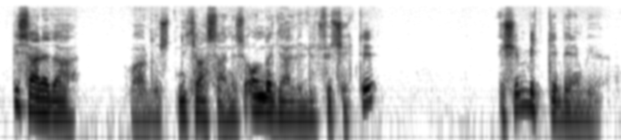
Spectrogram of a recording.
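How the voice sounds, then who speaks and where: A man's voice has a dark, mellow tone and is somewhat breathy. He speaks at a moderate pace against a quiet background. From Istanbul, Turkey. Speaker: film director and producer. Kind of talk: oral history interview answer. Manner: casual, anecdotal. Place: home room.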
